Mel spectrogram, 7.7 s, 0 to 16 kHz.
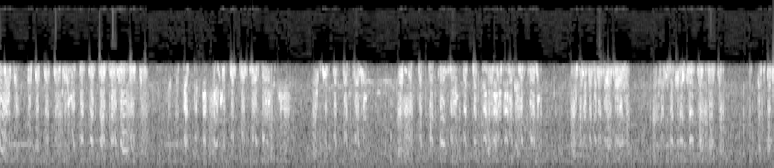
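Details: Black stork nestlings during a feeding at the nest in Estonia, 26 May 2012, producing loud, hoarse, rapidly pulsed begging bouts in several bursts with short silences between them.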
